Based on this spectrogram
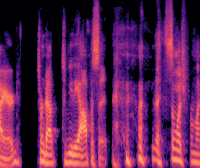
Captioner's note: laughs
